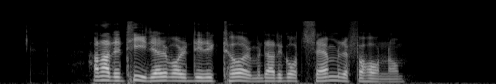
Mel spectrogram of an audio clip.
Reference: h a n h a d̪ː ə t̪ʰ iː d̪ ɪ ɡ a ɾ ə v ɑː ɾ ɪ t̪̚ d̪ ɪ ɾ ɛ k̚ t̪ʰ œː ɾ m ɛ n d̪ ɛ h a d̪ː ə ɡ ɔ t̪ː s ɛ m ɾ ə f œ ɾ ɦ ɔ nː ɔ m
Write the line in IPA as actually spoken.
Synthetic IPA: h a n h a d̪ː ə t̪ʰ iː d̪ ɪ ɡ a ɾ ə v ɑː ɾ ɪ t̪̚ d̪ ɪ ɾ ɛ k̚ t̪ʰ œː ɾ m ɛ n d̪ ɛ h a d̪ː ə ɡ ɔ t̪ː s ɛ m ɾ ə f œ ɾ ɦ ɔ nː ɔ m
